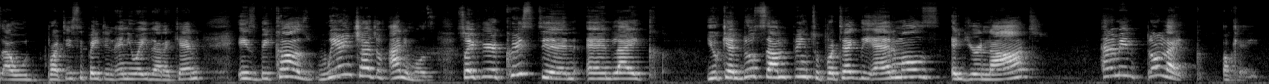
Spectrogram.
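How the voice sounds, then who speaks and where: A young adult woman chatting casually to camera as a mukbang vlogger, emphatic and animated, often breaking off mid-thought. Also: high-pitched.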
